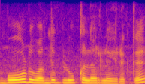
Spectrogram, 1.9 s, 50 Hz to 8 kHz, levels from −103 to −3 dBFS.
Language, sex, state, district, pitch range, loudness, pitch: Tamil, female, Karnataka, Bangalore, 205-230 Hz, -15 LUFS, 215 Hz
